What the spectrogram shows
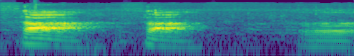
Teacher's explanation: Kalau tarafnya adalah ujungnya. Jadi ujung lidah, lidah cara mengucapkannya dengan mengintip keluar sedikit lidah, menjulur keluar sedikit. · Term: lidah keluar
